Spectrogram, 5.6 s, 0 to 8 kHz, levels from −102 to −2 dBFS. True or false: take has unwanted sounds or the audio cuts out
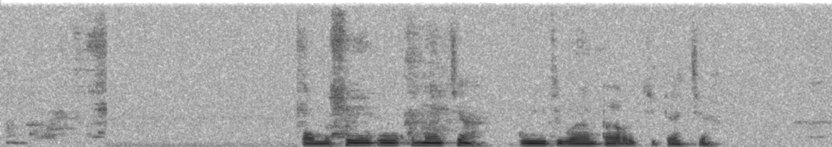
false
